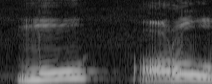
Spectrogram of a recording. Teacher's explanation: মু পাতলা, রু কিন্তু ভারী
